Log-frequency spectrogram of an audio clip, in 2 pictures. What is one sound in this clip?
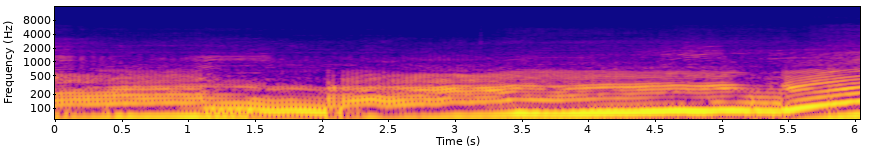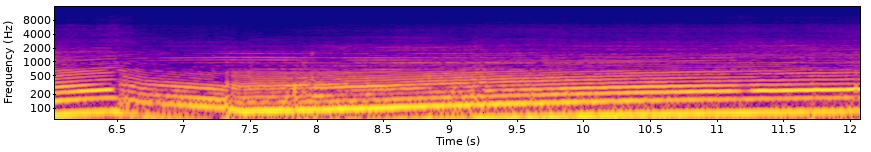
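A motorcycle engine rumbles up close as the bike rides along.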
